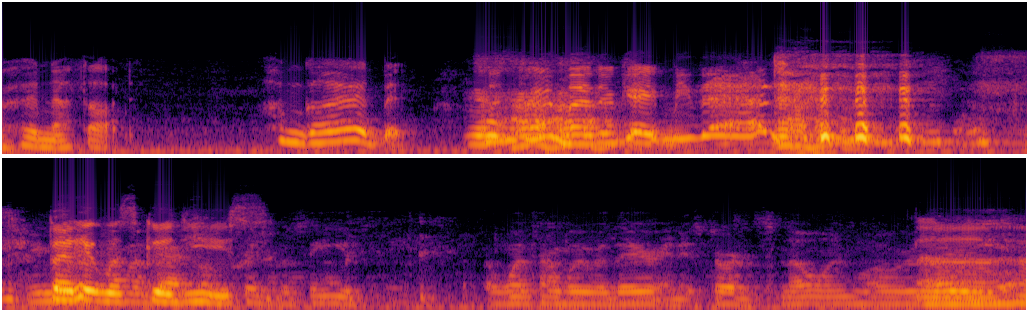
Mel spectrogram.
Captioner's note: laughter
